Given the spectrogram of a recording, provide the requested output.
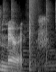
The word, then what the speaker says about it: Marick: It's Merrick. Merrick.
